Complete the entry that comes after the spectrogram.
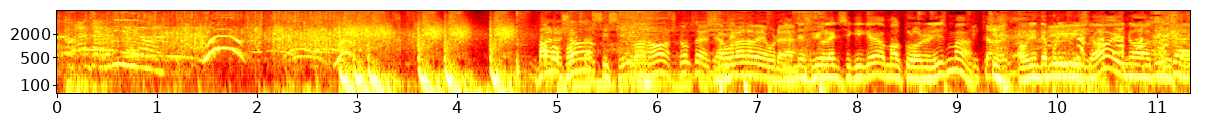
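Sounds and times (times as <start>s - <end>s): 
applause: 0.0s - 3.9s
speech: 4.8s - 11.3s
laughter: 9.3s - 11.3s.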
